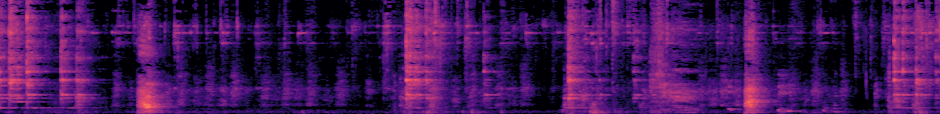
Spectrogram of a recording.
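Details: French Bulldog worked up by a cow bell: loud single barks spaced about two seconds apart, with a person's voice heard between them.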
